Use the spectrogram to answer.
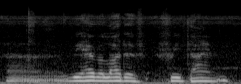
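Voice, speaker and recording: An older monk giving an informal scripture class outdoors into a stand mic, speaking slowly and haltingly and clearing his throat often. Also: fairly high pitch, flat delivery, mellow, soft background music, rough recording. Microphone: stand mic in front.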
